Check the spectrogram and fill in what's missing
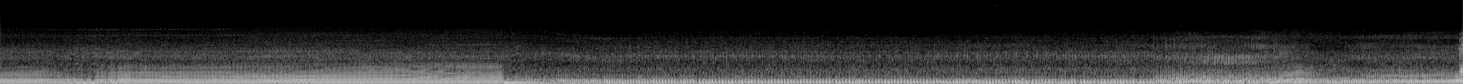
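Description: A Triumph Street Triple R motorcycle engine holds a steady, rich rumble below 6,000 RPM, with a slight shift in pitch partway through and light throttle changes near the end, up close and continuous with no talking.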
